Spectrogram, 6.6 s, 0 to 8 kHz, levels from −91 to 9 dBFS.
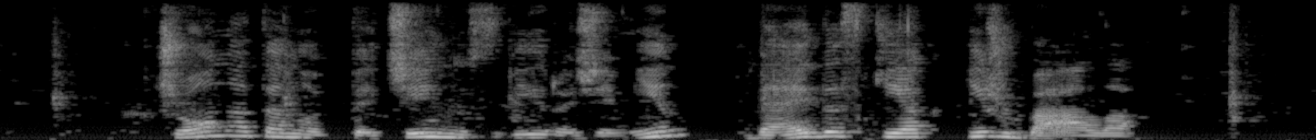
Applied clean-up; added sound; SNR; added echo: classical method spectral subtraction.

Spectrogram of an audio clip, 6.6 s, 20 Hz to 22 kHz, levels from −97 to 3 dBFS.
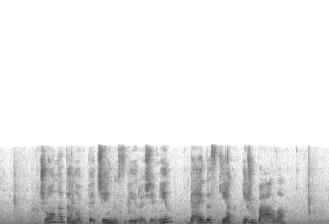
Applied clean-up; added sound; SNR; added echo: none; Ocean; 16 dB; none.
